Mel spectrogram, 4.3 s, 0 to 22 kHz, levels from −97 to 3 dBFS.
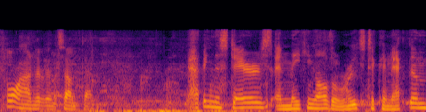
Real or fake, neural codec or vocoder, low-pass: fake; codec, 16 kHz in and 24 kHz out, 1.1 kbps, FireRedTTS-2 codec; 7.2 kHz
